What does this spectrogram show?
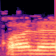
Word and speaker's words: قلى: ما ودعك ربك وما قلى. Notice the kaf and the qaf. ربك وما قلى. Ka, qa. Notice this is one of the most common mistakes, is that the qaf is mispronounced.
